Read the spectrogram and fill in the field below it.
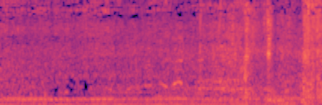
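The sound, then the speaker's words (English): Loud, continuous engine roar of the Batmobile chasing the Penguin down a highway, a heavy low rumble throughout with a few sharper bursts near the end and muffled voices underneath. “That's the Batmobile chasing fucking Penguin down the highway.”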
